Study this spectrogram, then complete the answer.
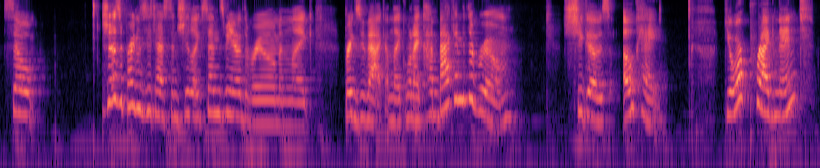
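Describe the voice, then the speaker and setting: A young woman telling a story in a chatty, animated vlog, full of "like" fillers. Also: a little high, brisk. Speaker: vlogger.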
